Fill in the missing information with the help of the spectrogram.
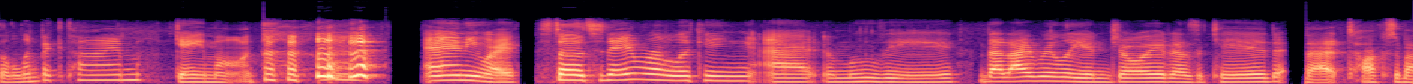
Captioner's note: laughs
